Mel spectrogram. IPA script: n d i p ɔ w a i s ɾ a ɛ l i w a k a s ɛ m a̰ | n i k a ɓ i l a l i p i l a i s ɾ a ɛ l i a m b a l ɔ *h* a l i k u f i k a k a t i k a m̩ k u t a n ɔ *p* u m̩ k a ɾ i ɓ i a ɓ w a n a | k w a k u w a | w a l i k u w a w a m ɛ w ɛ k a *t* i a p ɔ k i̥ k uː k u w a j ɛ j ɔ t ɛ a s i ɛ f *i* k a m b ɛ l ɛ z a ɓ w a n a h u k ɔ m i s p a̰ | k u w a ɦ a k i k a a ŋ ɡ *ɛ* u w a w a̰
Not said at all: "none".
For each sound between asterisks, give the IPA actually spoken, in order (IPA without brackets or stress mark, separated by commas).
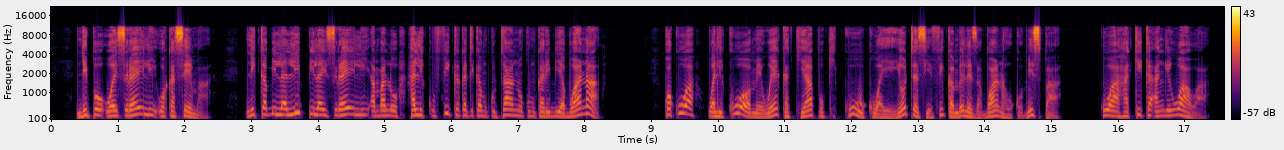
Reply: h, k, k, i, ɛ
